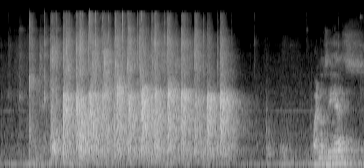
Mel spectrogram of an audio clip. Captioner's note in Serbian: аплауз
